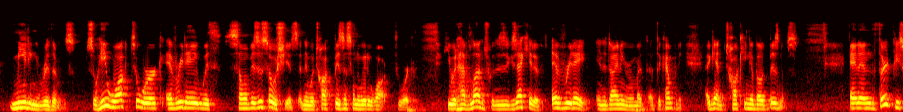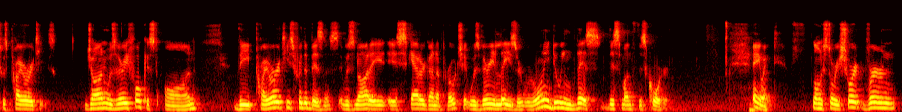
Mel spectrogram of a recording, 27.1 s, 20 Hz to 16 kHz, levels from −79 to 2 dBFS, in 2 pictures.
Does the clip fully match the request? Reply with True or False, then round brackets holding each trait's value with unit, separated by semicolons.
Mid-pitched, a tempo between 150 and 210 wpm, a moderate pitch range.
True (145 Hz; 195 wpm; 3.5 semitones)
